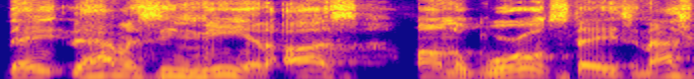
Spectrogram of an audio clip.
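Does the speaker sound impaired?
No.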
